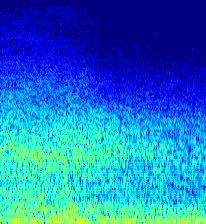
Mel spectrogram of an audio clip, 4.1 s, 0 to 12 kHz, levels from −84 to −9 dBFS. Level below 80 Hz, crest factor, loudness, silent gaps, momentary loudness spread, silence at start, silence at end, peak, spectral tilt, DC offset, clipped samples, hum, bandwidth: -42 dBFS; 14 dB; -38 LUFS; none; 6 LU; 0 s; 0 s; -24 dBFS; -6 dB/octave; under 0.1%; under 0.1%; none; 11.5 kHz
